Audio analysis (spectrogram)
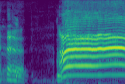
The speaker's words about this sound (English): I just got to yell into the mic.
